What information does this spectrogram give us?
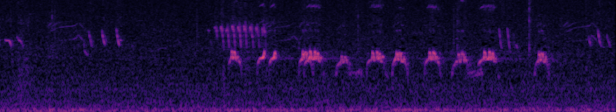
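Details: European bee-eater in Ávila province, Spain, preening on a branch while giving a quick series of liquid, rolling 'prruip' notes, about three per second, over soft background hiss and a brief buzzy sound.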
